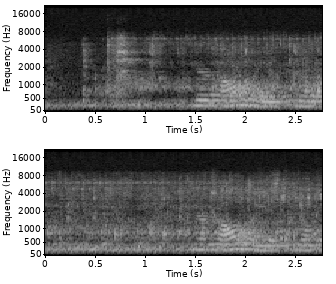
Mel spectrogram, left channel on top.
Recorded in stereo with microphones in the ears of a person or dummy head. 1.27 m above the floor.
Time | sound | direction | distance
1.4 | a woman speaking | 60° right (ahead or behind) | 9 m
